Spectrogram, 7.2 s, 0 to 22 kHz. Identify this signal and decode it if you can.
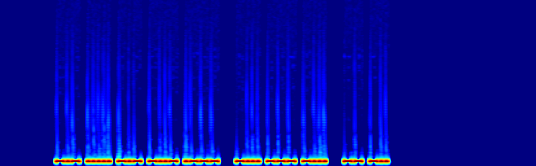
Morse code, heard as a keyed tone, about 36 wpm, 700 Hz. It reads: K5KXJ BOB MD
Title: K1USN SST QSO Practice - 35wpm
